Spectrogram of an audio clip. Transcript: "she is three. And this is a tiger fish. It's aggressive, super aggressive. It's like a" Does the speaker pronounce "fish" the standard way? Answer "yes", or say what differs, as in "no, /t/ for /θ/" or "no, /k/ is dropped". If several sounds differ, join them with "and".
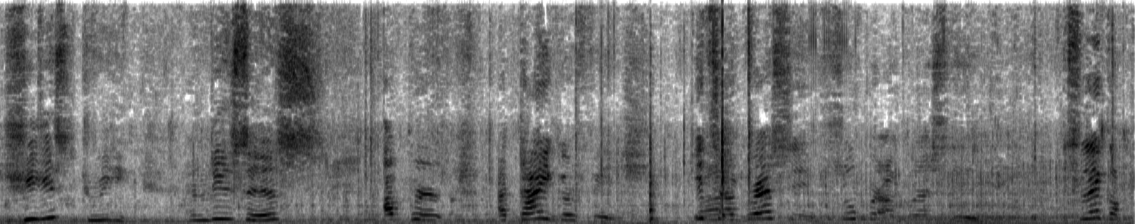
yes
